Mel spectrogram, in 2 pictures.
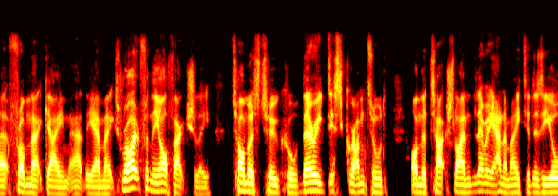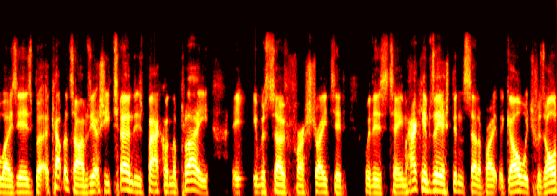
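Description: Very fast speech from a man at medium pitch, with ordinary pitch variation and a dry, close sound with no echo. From Salford, northern England. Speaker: football journalist. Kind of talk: casual chat.

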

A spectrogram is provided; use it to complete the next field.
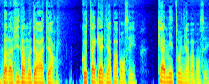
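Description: The man speaks with a medium pitch and monotone, flat intonation. His pace is moderate. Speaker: esports show host. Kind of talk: casual live show hosting. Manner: informal, hesitant, many fillers.

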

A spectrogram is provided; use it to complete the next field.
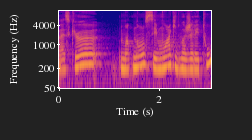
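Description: Her speech runs at a fairly slow pace, this woman keeping a medium pitch with ordinary pitch variation. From Belgium, Liège province. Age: 20s. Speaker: interviewee. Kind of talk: personal testimony. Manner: halting, many repetitions and fillers.

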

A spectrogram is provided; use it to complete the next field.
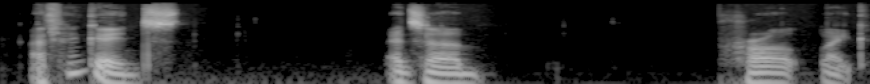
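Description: The recording is dry and close, with no echo. A man with a fairly low pitch talks at a very slow pace, with long, frequent pauses. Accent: Chinese. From China. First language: Chinese. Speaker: postgraduate student. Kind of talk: casual chat. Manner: halting.

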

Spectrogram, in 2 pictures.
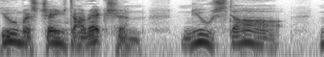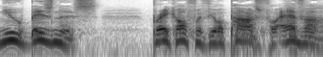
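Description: A man puts on a raspy character voice at a medium pitch, speaking fairly slowly with very wide swings in pitch. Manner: mystical, trance-like.

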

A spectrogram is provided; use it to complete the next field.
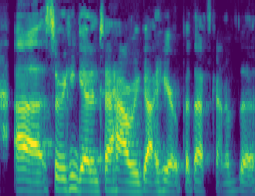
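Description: Against a quiet background, a woman speaks at a very fast pace with an American accent. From New York City (the Bronx). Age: 30s. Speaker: beverage company co-founder. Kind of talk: interview.

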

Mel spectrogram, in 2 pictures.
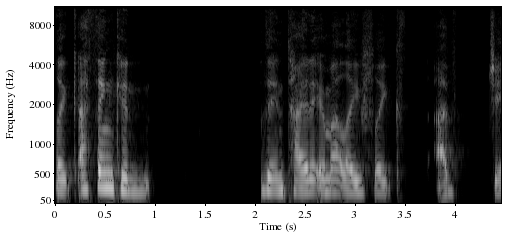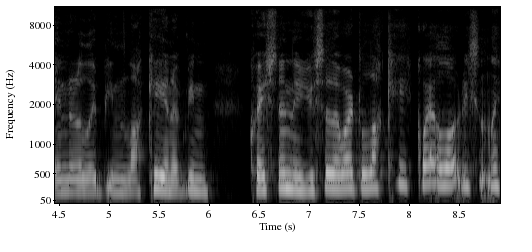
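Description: Speech in a Lothian accent comes at a fairly quick pace, broken by long, frequent pauses and with ordinary pitch variation. The recording is very clean, the background silent. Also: woman, fairly high pitch for a woman. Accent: Scottish (Lothian). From Scotland, Bonnyrigg, Midlothian. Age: 40s. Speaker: head of marketing for a concert promoter. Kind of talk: casual chat.

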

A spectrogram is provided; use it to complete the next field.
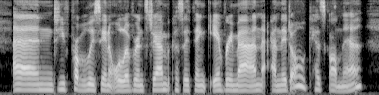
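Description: A very fast pace in a dry, close sound with no echo, on a very clean recording with a silent background. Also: woman. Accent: New Zealand. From New Zealand (Auckland). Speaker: food podcast host. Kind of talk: casual recommendations monologue.

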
